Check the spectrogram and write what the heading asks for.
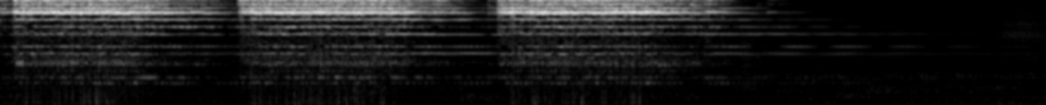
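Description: Altar (sanctus) bell rung three times, each ring bright, high and fading away, the last dying out a few seconds later; rung at the consecration of the bread, just after the words 'this is my body'.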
